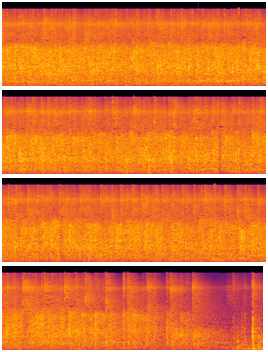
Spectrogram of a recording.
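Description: A small audience claps and applauds steadily in a room, then the applause dies away.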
